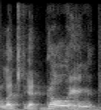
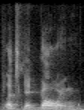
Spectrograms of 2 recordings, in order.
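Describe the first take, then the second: First: The voice rises at the end. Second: The voice falls at the end.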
